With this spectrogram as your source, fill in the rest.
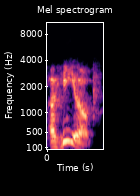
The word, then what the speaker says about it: Ahedo: And the director is Tony Ahedo.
